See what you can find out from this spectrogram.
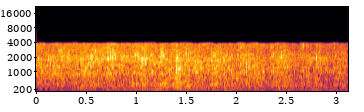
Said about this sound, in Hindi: एक बार पुनः जोरदार तालियां।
